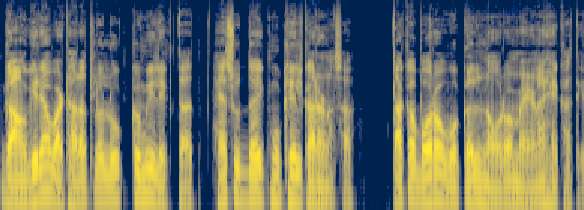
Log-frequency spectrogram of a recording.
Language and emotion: Goan Konkani, neutral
